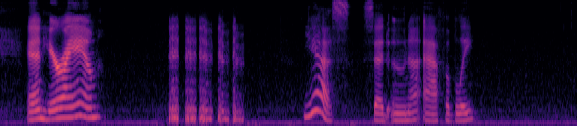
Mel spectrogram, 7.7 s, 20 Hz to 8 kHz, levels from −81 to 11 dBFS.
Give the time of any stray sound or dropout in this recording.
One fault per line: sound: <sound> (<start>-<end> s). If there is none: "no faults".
sound: laugh (2.2-3.3 s)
